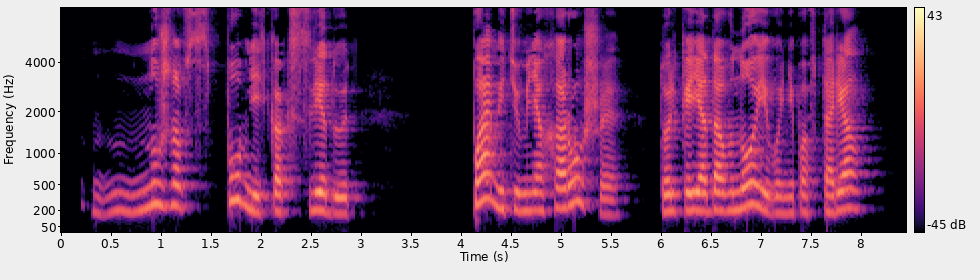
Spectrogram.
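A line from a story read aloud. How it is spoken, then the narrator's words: Stammering, forced out. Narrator (Russian): Стриж, запинаясь, выдавил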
